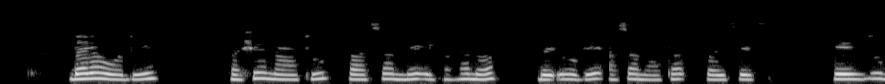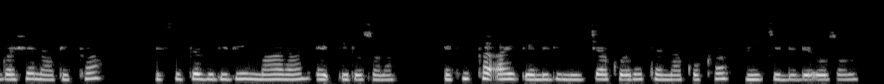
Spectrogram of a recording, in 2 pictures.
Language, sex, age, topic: Gamo, female, 25-35, government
